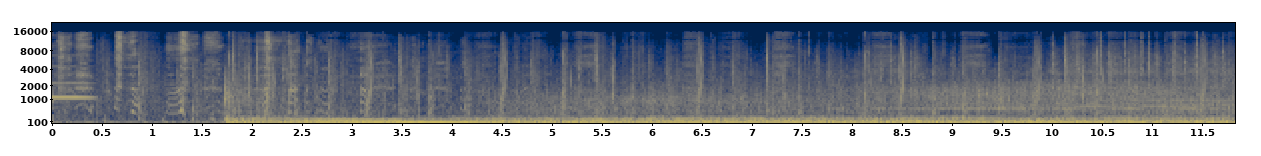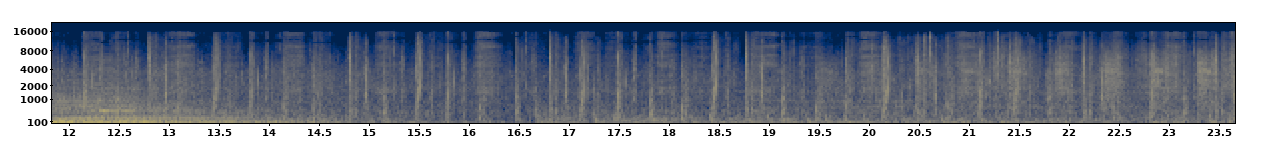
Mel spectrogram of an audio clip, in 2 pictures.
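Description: Footsteps run quickly through grass and over dirt.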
